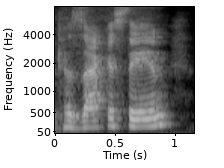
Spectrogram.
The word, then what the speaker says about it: Kazakhstan: 29-year-old Bolton has been wrestling in his home country of Kazakhstan. I'm going to call it that because that's how it's pronounced.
